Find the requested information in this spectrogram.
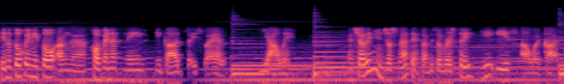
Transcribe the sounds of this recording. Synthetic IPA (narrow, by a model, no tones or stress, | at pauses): t̪ɪnʊt̪uːkojnɪt̪o̞ʔɐŋkʰɔvɛnɐ̃nt̪̚nẽjmnɪɡad̪̚sɐʔɪsɹaʔɛ̰lja̰ːwɛ̰ | ʔɛnʃalɪnjʊŋd͡ʒosnaːt̪ɛnsaːbɪsɐvɛɹst̪ɾihiʔɪsʔa̰wəɹɡa̰d̪̥̚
